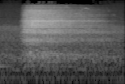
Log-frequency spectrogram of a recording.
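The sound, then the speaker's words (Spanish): A single long, deep breath drawn in through the nose during a meditation practice, an airy hiss that swells quickly and then slowly fades over nearly two seconds, with no talking. “Inhala con profundidad.”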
